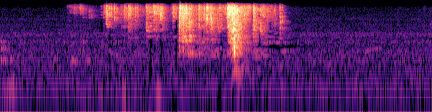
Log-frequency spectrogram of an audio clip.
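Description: A foil trading-card pack wrapper is torn open and crinkled: a run of crackling rustles that lasts about two seconds and is loudest near its end.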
